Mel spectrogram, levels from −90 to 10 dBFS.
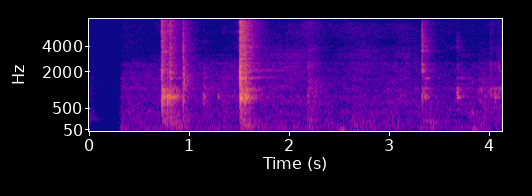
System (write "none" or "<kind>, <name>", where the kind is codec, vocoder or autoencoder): vocoder, Vocos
